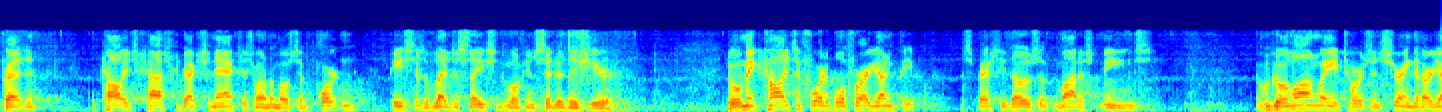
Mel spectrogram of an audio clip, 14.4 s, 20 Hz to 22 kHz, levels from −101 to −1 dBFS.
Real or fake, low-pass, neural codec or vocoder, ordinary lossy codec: fake; 7.2 kHz; codec, 24 kHz, 6 kbps, HILCodec; MP3, 64 kbps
